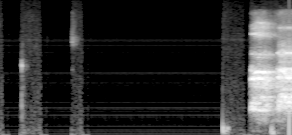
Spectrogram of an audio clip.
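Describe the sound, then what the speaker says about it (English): Roosters crow in the distance after a long near-silent stretch, a single loud cock-a-doodle-doo arriving at the end, preceded by a few faint isolated clicks. "It's phenomenal what's coming through as the roosters come back in."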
